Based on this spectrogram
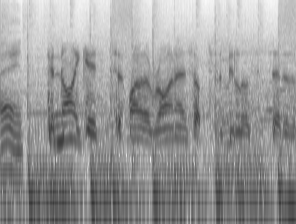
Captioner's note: voice on radio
